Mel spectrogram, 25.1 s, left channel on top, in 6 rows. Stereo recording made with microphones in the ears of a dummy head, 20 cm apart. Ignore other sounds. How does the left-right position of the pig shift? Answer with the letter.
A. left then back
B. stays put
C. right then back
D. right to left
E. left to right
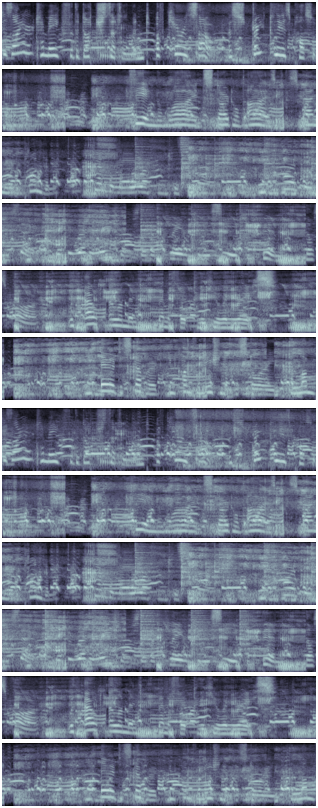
D.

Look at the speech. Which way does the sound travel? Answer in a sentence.
In this clip you hear the speech go right and come back.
